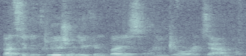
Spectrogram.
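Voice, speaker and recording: A math instructor's classroom lecture is captured by a distant mic in a roomy lecture room, with slight background noise. He has a fairly low, warm, expressive voice and speaks fairly quickly, patiently working through the reasoning with examples. Sometimes he trails off and starts again.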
